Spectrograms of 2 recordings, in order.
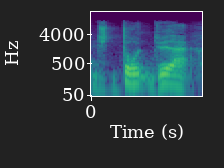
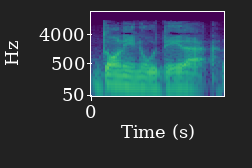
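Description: First: Said in the usual way. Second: Lower, slower broad Scots "Donnie no do that". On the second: Retold or imitated. Warning the guy putting his seat back, in broad Scots. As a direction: say "Donnie no do that" in thick Scots dialect, slow and low.

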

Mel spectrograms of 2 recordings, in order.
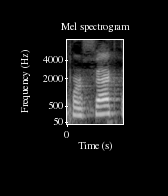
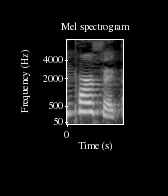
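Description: First: Perfect said as the verb, per-FECT, full -fect ending; "perfect" as an action word, per-FECT. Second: Perfect said as the adjective, PER-fict, stress on the first syllable; "perfect" with a short -fict ending, stressed up front. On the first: To the Bible study, the right reading: verb per-FECT. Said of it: "I didn't say perfect, I said". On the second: To the Bible study, the wrong reading: adjective PER-fict. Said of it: "I didn't say perfect". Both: Shown as a demonstration.

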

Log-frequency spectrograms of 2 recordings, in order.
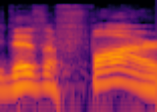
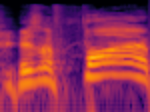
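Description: First: Said in the usual way. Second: Higher mock-urgent cry, FIRE stressed; imitated alarmed call; insistent repeat. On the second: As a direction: punch the word fire, pitched up. Repeats the alarm after "What?.

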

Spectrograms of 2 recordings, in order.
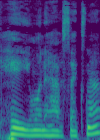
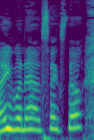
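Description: First: Softer, lower asking; quiet coaxing proposition. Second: Higher, louder, pushy asking; loud insistent proposition. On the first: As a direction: ask it coaxingly. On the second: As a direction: demand it eagerly. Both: Retold or imitated. Imitating herself asking partner.

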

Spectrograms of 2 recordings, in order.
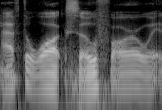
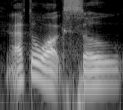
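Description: First: Said in the usual way. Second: Voice crack. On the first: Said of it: "Did you hear my voice crack". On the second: Real, not acted. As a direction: voice cracking mid-sentence. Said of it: "Did you hear my voice crack midway through that sentence".

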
